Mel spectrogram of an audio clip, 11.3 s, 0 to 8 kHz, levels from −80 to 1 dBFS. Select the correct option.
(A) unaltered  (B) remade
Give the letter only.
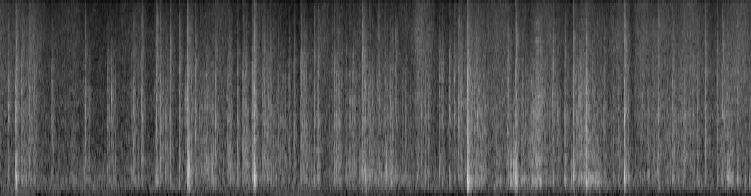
A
